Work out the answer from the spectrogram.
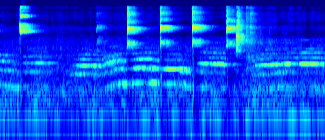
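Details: Unusual lovebird call: shrill, piercing chirps in an uneven series, several close together mid-way, over softer sustained lower tones.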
